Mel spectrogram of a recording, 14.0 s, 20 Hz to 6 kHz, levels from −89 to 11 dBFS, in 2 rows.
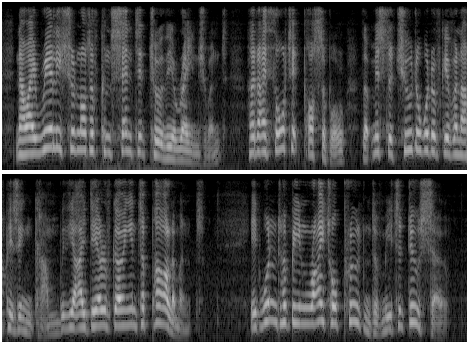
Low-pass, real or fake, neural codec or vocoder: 5.4 kHz; real; none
